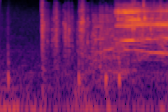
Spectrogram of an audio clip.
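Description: Several quick light clicks of a door handle, then a pitched squeak sliding downward as the door creaks open on its hinges.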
